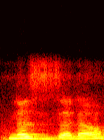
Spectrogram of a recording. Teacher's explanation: نزلہ زائے کے اوپر تشدید بھی ہے، سیٹی کی آواز لے کر آئیں گے، تھوڑا سا رک کر اس کو ادا کریں گے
